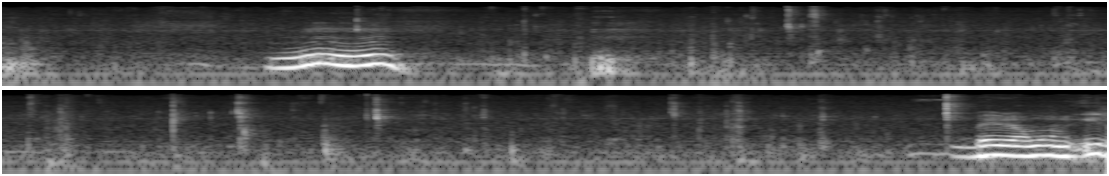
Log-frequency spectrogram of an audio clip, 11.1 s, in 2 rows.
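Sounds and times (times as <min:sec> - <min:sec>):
people chewing: 0:01.8 - 0:10.3.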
